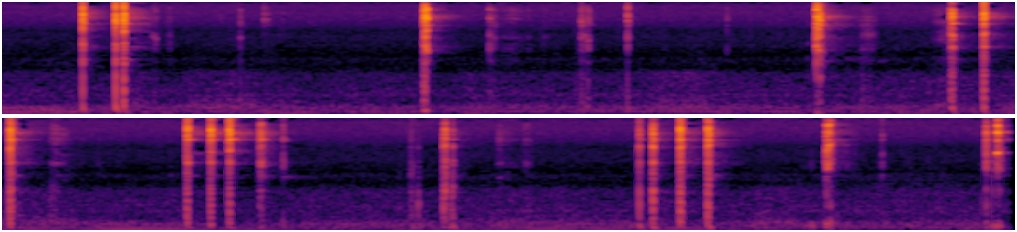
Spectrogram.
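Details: Simulated dental scaling on a teeth model rather than real teeth, described as aggressive scraping of paint: sharp metallic scrapes and clicks at irregular intervals from a hand scaler.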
